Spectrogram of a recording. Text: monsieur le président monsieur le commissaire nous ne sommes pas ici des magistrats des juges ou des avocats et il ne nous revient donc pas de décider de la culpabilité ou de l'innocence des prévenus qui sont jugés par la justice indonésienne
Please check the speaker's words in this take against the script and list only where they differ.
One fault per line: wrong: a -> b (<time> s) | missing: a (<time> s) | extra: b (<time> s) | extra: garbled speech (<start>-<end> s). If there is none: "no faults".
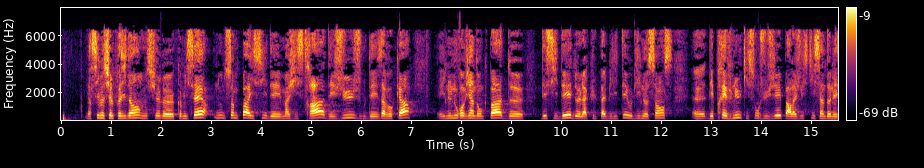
no faults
